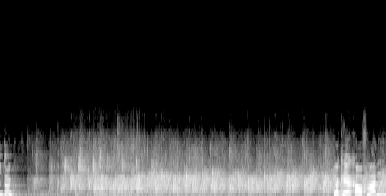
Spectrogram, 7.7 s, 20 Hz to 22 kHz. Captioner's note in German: Beifall bei dem BÜNDNIS 90/DIE GRÜNEN und der CDU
